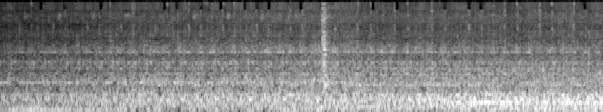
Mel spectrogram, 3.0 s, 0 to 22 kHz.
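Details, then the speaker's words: Toyota Kluger V6 at about 650 rpm idle: low, lumpy uneven beat with a sharp click as cylinder 2 is disconnected, making no RPM difference, so cylinder 2 is the dead, misfiring cylinder. "That's made no difference whatsoever. Nothing at all. All right. So, that's cylinder two disconnected. Made no difference. No difference at all. I think we found our problem."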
